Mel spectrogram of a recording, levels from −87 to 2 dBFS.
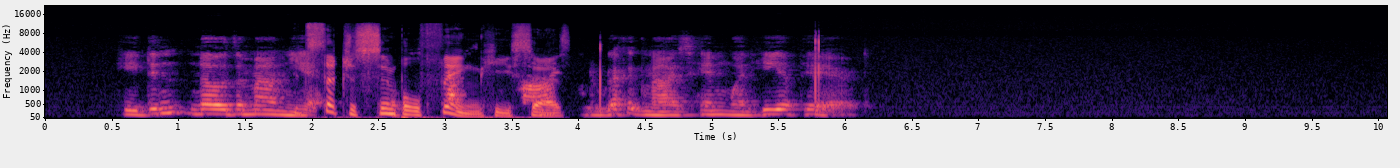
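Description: A speech clip with speech suppressed in double talk: a shallow dip around 2.05–2.15 s, then a deep cut of about 30 dB from 2.54 to 4.10 s, likely an echo canceller ducking during double talk.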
